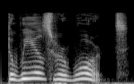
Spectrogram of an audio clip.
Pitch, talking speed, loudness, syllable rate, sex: 235 Hz, 180 wpm, -14 LUFS, 5.2 syllables/s, female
